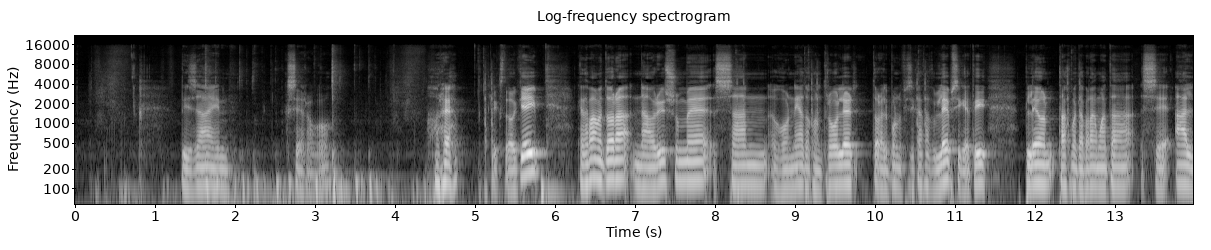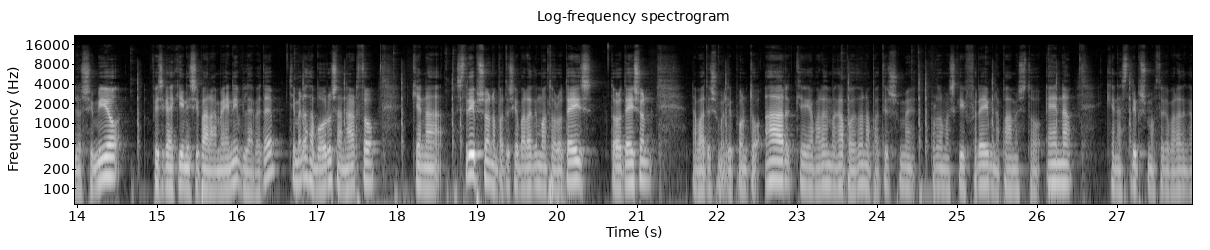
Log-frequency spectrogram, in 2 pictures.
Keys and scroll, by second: 1.6-4.1 typing, 19.8 ρ.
